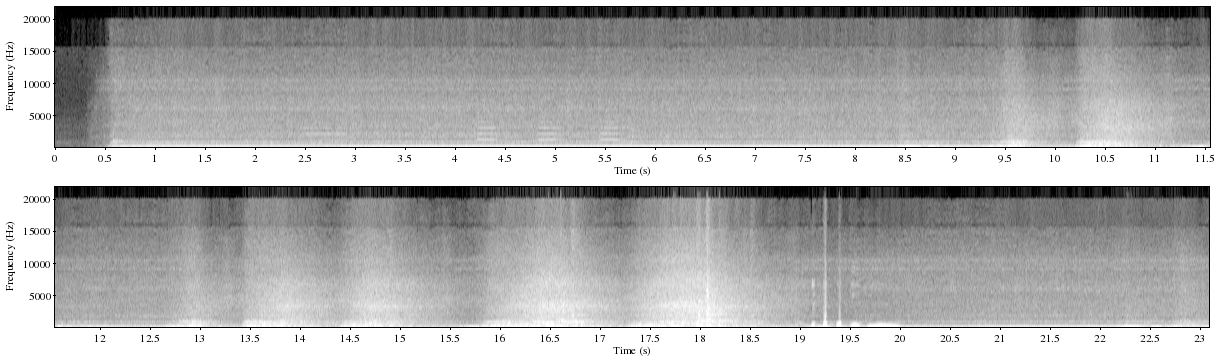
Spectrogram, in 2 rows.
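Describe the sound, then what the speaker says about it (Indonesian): A 2021 Ferrari SF90 Stradale's turbocharged engine idles with a steady low drone, then is blipped in a series of sharp revs that rise and fall in quick succession, loud and close, with no voices. "sekarang kita coba bagaimana suaranya kalau kita gas"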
